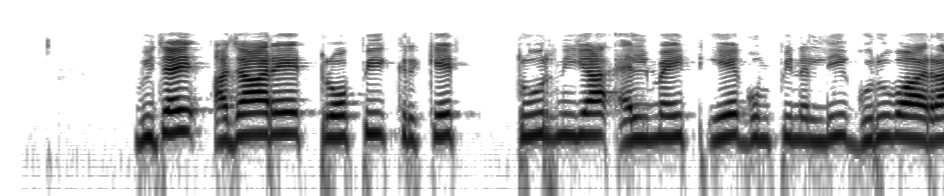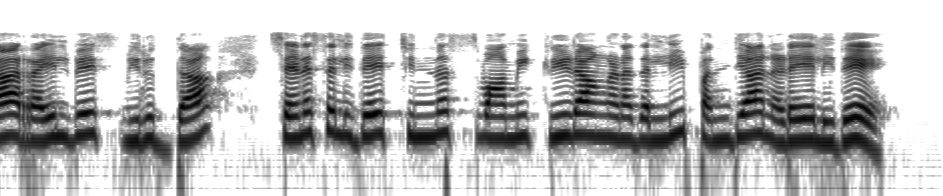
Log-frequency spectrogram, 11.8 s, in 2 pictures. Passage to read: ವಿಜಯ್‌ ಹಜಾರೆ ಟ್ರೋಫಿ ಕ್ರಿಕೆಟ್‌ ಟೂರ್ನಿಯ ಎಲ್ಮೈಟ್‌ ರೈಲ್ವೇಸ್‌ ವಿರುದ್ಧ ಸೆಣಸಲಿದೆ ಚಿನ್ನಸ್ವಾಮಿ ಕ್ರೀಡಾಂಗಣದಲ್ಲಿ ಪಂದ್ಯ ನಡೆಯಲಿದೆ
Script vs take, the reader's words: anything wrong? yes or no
yes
